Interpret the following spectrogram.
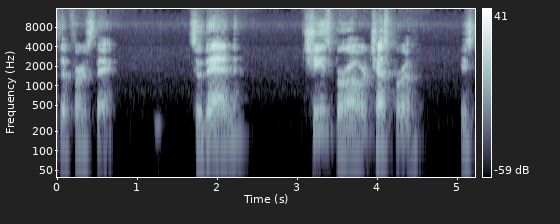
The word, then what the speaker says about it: Chesebro: His name's Chesebro. He's from Wisconsin. His name is Chesebro. I don't care how he pronounces it. If you're from Wisconsin, you have that name, it's Chesebro.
